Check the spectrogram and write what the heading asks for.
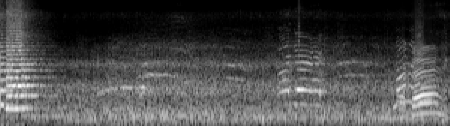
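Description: A bus's musical 'telolet' multi-note horn plays the last notes of a stepping tune and cuts off about half a second in. Steady street traffic noise follows, with a few short voices calling out.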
